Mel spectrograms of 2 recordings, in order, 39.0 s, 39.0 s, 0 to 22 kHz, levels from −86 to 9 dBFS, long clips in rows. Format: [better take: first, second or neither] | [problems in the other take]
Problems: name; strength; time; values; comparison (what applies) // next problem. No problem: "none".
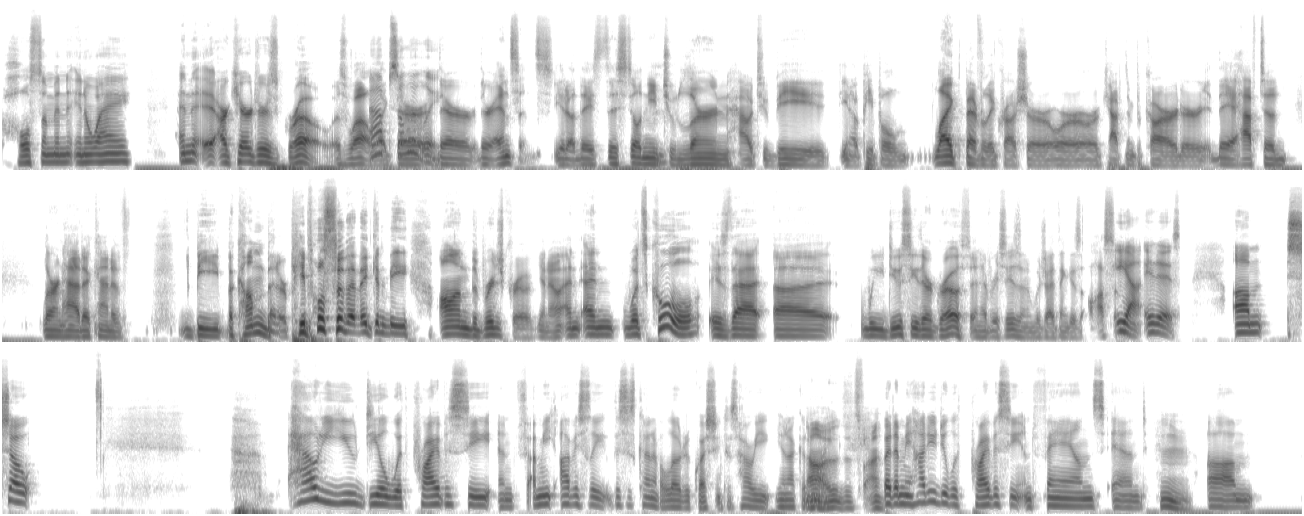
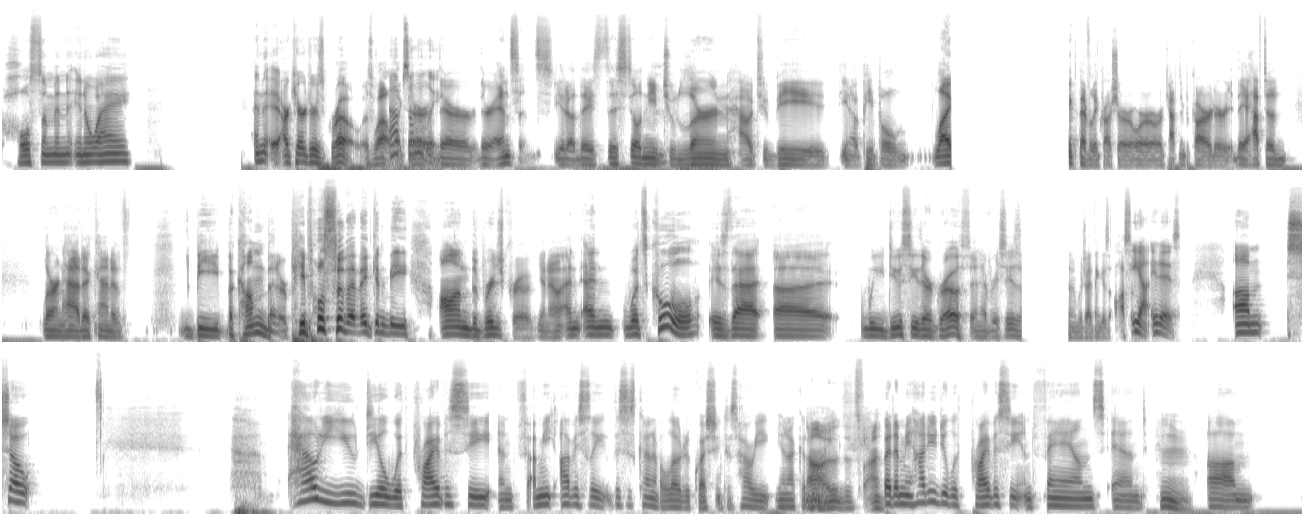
first | audio freezing; at 1.5 s for 1 s, at 9.5 s for 1 s and at 23 s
